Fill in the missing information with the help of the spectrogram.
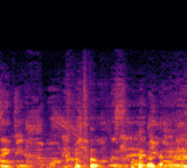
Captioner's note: laughs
